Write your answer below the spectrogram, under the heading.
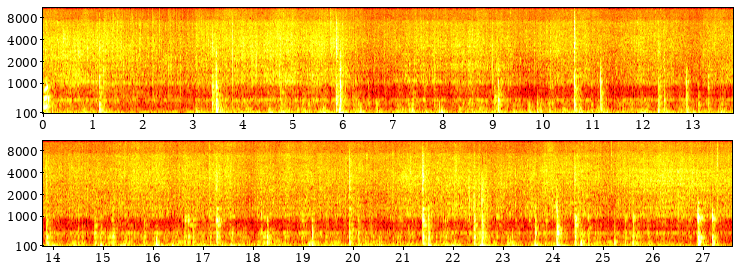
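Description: Shredded red cabbage and onion sizzling in oil in a stainless-steel pot while a wooden spoon stirs them, with scattered knocks and scrapes of the spoon against the pot.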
